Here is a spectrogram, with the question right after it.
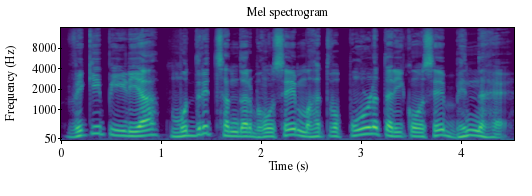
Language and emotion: Hindi, neutral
